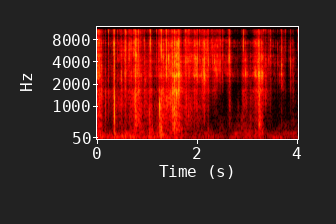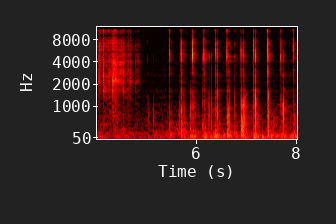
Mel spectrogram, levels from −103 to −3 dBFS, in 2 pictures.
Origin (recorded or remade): remade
